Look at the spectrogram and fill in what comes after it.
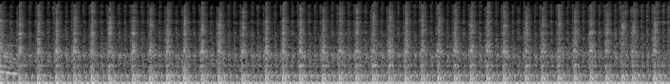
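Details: Villiers WX11 single-cylinder engine on its first start after carburetor work, which many had failed to get running, started with the lever set to lower for cold start and points cover off: a slow, even chuff with steady firing and nothing irregular.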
